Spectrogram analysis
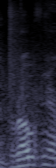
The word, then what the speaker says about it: Grosvenor: She didn't ask how it's spelled because the S is silent apparently, but whatever.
